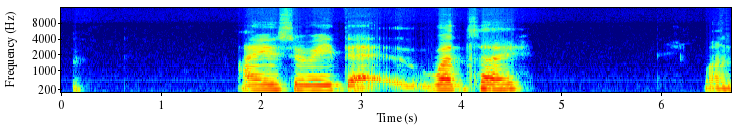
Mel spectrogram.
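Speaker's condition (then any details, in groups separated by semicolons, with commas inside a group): Friedreich's ataxia; wheelchair user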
